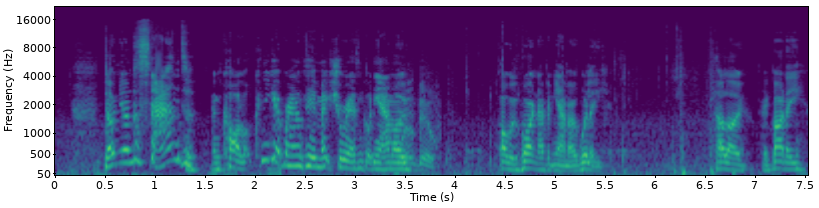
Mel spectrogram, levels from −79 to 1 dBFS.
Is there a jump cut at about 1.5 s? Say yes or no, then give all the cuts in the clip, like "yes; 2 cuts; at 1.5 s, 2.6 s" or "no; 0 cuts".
yes; 1 cut; at 1.5 s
